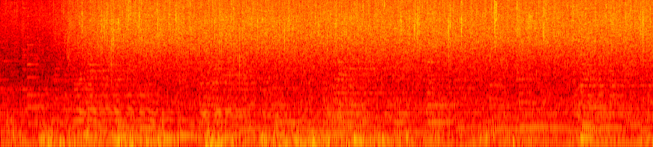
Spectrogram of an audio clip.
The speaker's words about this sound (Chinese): 大雨一连下了八天，从早上下到晚上，又从晚上下到早上。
